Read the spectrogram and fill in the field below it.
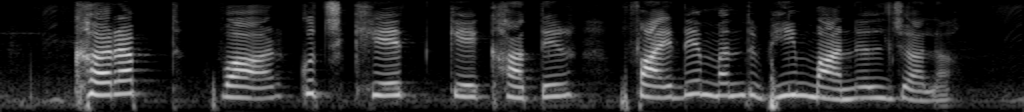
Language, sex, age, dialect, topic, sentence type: Bhojpuri, female, 18-24, Western, agriculture, statement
